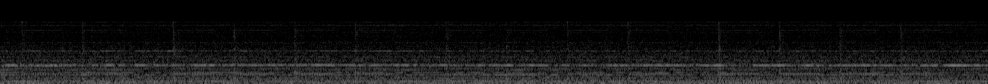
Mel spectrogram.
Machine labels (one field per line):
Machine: slide rail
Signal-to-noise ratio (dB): 0 dB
